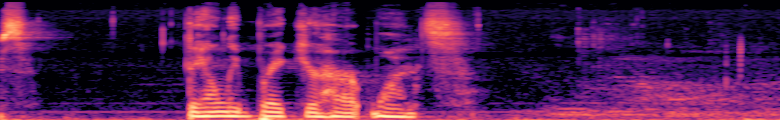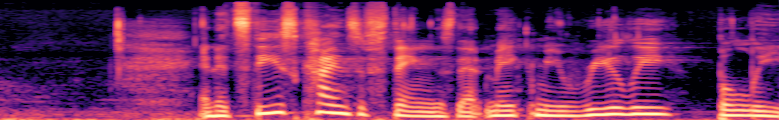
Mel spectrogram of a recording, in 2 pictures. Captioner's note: laughing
